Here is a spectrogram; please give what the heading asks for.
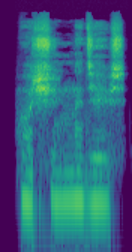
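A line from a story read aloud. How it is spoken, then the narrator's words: Muttered. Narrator (Russian): пробормотал заведующий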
